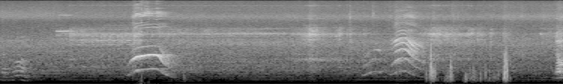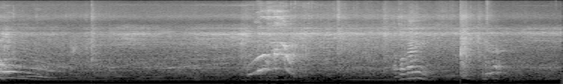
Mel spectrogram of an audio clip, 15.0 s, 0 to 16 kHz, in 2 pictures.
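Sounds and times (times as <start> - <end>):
child squealing: 1.7 - 2.5, 4.9 - 5.8, 10.8 - 11.7.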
